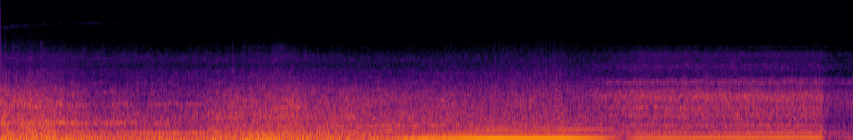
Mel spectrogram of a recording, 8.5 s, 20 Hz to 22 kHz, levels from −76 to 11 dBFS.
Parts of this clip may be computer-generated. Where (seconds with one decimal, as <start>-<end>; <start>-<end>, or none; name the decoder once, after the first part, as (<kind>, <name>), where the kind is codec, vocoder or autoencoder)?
0.5-4.1 (autoencoder, DAC-VAE); 6.1-7.4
